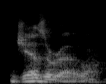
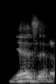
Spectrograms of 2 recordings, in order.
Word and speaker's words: Jezero: from this it's that it's not pronounced jezero it's yes it so now you know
